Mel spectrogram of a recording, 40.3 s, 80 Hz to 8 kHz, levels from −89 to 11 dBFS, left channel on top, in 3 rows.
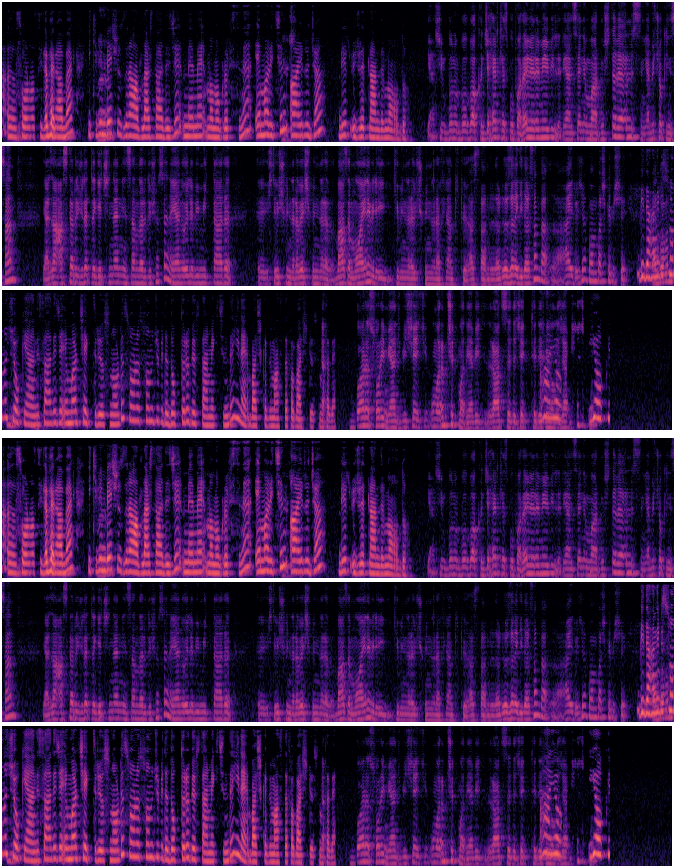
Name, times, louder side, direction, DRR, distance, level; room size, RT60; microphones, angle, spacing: voice 1, 0.0-6.5 6.7-8.1 26.1-33.5 37.6-38.1 38.6-39.0, right 3 dB, 65° right, 0.7 m, -28 dB
voice 2, 1.9-2.3 5.6-5.7 8.5-13.8 14.3-18.1 18.5-26.0 26.4-27.2 27.5-27.6 32.7-32.9 33.3-33.5 33.8-38.8, left 1 dB, 35° left, 1.8 m, -38 dB
head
